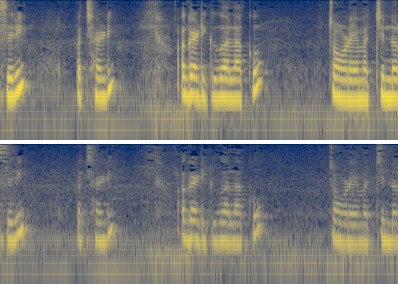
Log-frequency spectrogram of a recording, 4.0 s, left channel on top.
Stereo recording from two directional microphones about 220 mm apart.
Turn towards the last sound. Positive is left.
turn(degrees=50)  # may be behind; listen again after turning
